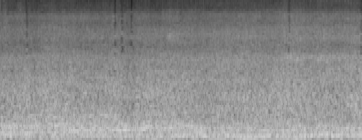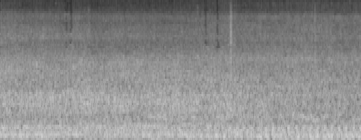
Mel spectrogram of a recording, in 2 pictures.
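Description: Supermoto motorcycle engines running steadily inside a hall.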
